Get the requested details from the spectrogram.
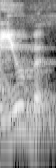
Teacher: Di sini ada ba sukun kita membacanya dipantulkan dipantulkan maka tidak boleh kita membacanya la Yub la yubsirun la yubsirun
